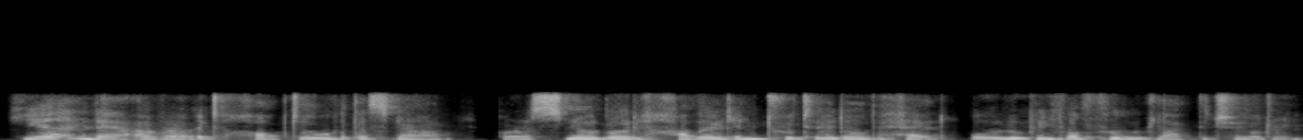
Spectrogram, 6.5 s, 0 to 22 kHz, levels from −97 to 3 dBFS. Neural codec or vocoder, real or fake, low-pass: codec, 16 kHz, 2 kbps, FreqCodec, smaller model; fake; 7.2 kHz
